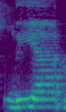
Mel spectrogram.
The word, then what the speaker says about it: Leah: It is just the uh, LinkedIn forward slash in forward slash Leah Marie Olszewski.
